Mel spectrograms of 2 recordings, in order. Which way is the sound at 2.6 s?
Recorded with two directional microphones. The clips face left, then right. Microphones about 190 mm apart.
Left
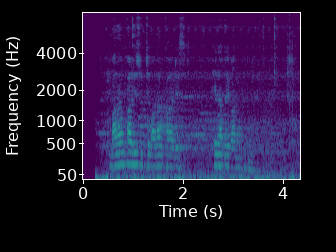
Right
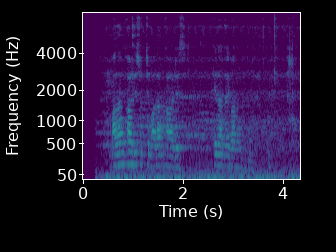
20° left (ahead or behind).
